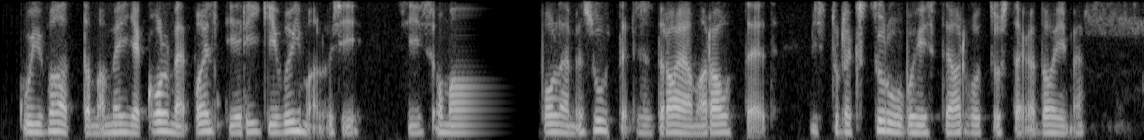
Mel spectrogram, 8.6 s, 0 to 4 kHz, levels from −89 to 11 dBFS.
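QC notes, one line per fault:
3.42–4.06 s, long network dropout. The sound breaks off and the last sound is stretched into a fading buzz or hiss for about 0.6 s. Roughly 0.26 s of silence follows. About 0.62 s of audio never returns, likely from lost packets.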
